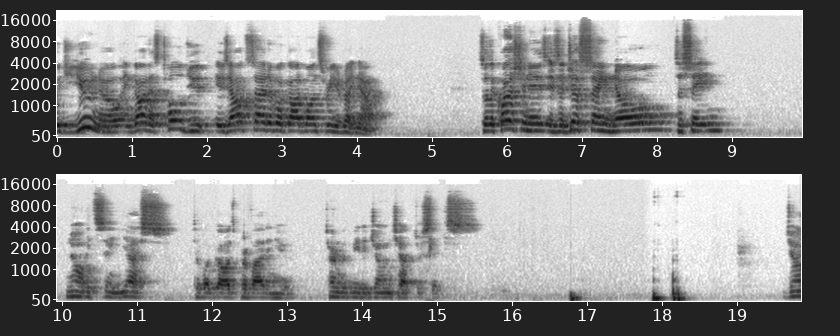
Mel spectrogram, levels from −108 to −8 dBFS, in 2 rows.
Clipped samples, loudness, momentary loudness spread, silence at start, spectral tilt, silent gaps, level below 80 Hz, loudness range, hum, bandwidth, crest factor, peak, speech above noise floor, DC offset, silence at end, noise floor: under 0.1%; -24 LUFS; 13 LU; 0 s; -4 dB/octave; none; -50 dBFS; 10 LU; none; 17 kHz; 18 dB; -8 dBFS; 50 dB; under 0.1%; 0 s; -73 dBFS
